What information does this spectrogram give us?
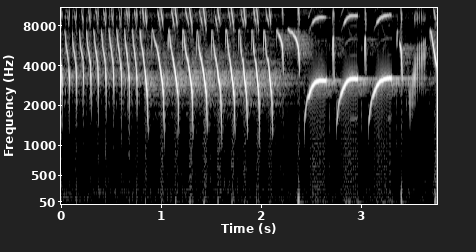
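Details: Canary song used as a training recording for other songbirds: rapid run of falling whistled notes, about three or four per second, then loud upswept whistles and bright high tones.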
